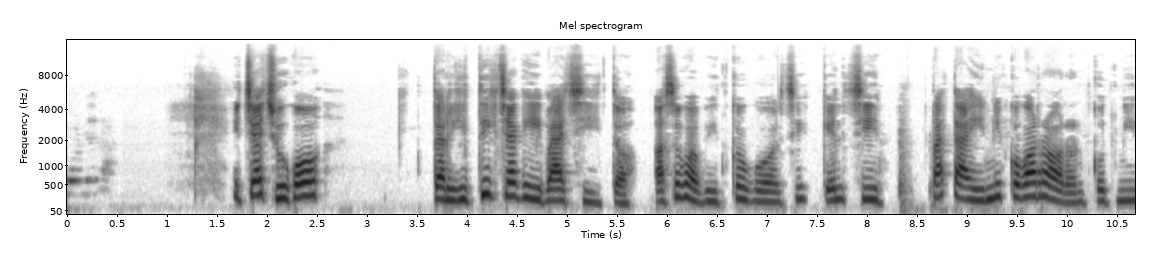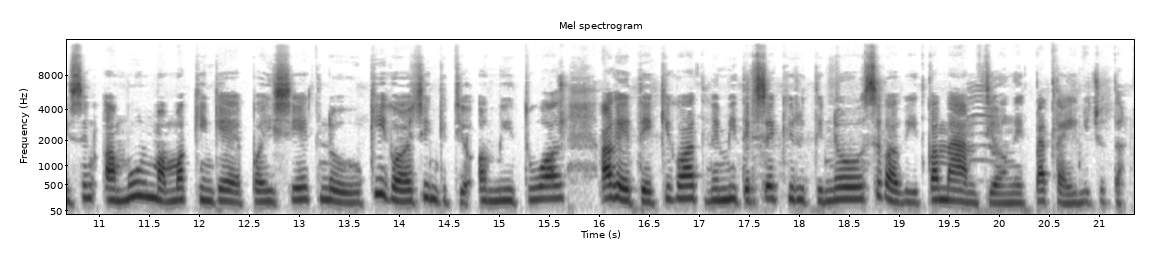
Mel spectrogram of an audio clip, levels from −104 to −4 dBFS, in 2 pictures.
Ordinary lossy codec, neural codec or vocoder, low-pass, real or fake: AAC, 64 kbps; none; 14.4 kHz; real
